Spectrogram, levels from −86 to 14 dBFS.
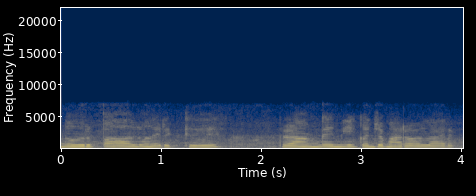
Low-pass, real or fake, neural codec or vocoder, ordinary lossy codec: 7.2 kHz; fake; codec, 16 kHz, 2 kbps, FunCodec, trained on LibriTTS, 25 frames a second; Opus, 32 kbps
